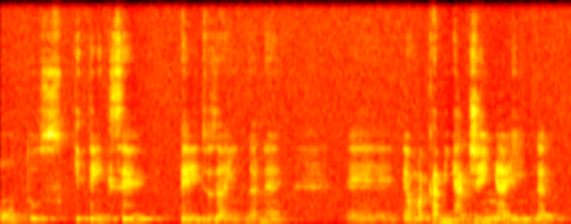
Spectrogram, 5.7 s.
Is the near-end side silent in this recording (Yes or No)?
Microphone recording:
Yes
